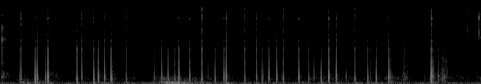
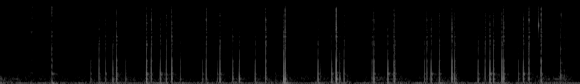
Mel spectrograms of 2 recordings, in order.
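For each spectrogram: First: Quick, dry clicking taps with no ring, the light, dead tick of a wooden ruler. Second: Rapid dry taps, bright and clicky with no ring, on a plastic ruler.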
